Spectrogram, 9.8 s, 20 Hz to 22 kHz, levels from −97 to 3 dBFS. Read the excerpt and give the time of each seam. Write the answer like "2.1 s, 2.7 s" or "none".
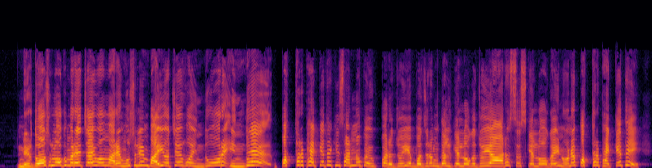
3.8 s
